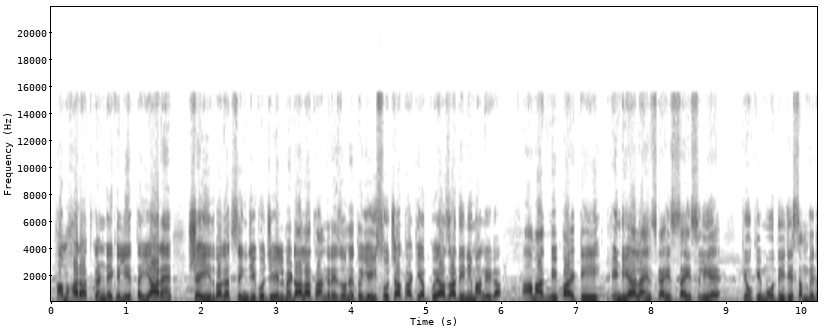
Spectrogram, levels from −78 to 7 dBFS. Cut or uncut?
cut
